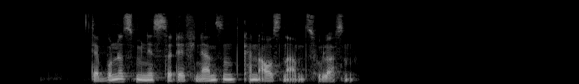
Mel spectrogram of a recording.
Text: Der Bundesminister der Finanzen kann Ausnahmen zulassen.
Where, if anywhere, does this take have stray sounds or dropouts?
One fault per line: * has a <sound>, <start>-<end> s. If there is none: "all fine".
all fine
